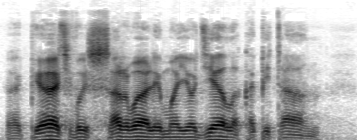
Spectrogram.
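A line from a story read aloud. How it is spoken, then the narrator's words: Angry grumble. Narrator (Russian): пробурчал злобно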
